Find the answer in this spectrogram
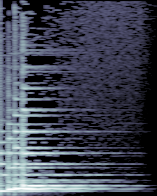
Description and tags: ding dong sound.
